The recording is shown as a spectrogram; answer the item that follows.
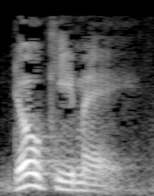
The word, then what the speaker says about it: dokime: D-O-K-I-M, long E, dokime.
